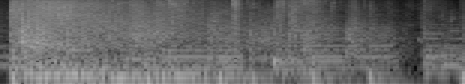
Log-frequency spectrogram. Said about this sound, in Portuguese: Por isso ocorreu a explosão, que reduziu o armazém a cinzas.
